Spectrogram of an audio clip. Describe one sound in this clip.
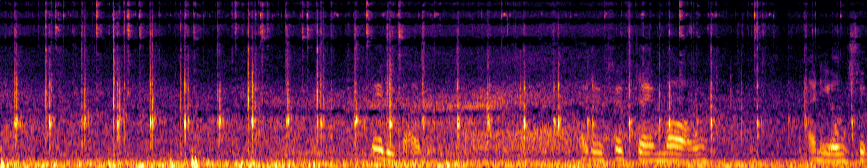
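Horse hooves clop steadily on a paved road.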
